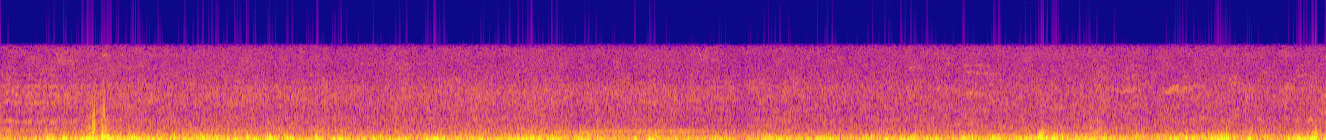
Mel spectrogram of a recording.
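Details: Honey bees at a first hive: a low, droning buzz fills the clip, with a steadier humming tone passing through around the middle, over a constant low rumble.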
